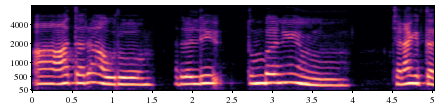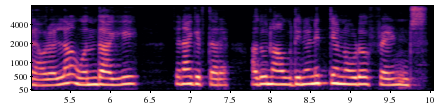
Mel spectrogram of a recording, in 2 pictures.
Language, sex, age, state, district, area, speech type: Kannada, female, 18-30, Karnataka, Chikkaballapur, rural, spontaneous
